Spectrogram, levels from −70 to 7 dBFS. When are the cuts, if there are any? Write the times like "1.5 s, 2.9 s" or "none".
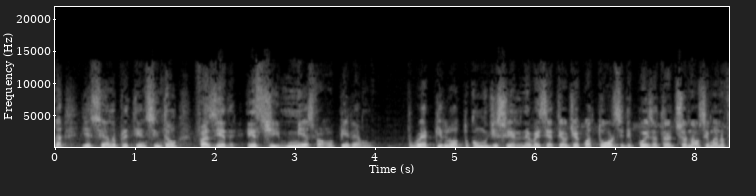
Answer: none

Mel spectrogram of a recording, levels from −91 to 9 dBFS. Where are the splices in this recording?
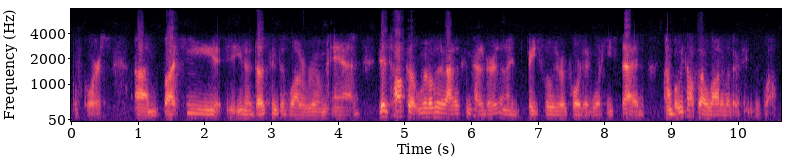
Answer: none

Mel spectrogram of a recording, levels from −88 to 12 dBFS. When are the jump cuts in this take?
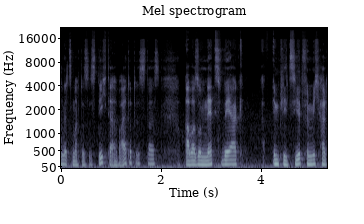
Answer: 2.4 s

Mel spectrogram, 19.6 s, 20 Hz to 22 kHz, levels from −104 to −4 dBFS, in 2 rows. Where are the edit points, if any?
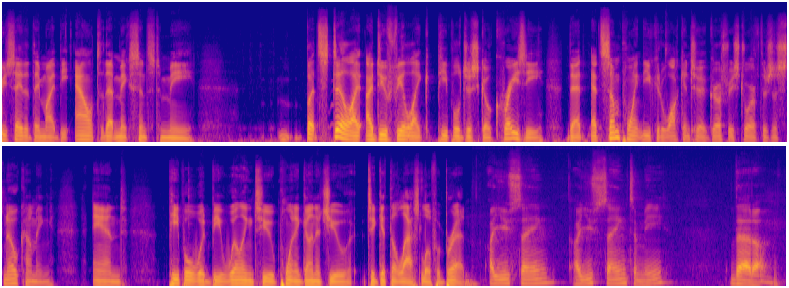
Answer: none

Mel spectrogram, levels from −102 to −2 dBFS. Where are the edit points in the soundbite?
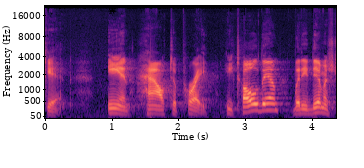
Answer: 2.6 s

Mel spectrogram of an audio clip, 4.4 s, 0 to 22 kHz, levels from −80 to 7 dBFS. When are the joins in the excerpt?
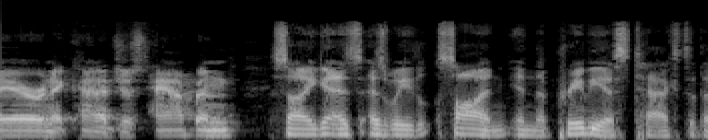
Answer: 1.7 s

